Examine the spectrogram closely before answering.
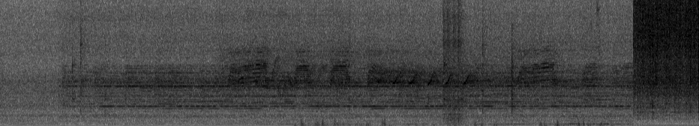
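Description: A small electric fan whirs steadily.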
